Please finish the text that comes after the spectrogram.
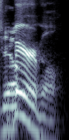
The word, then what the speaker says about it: Sperryville: Um it's pronounced Sparville, Gary Spurville. Sparville.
